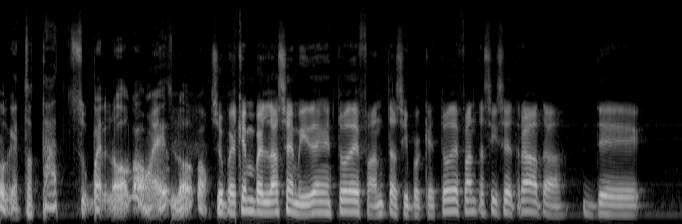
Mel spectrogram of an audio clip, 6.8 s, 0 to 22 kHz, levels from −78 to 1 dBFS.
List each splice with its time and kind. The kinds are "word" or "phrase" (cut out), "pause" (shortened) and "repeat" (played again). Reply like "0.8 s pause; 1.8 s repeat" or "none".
1.7 s word; 2.4 s phrase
